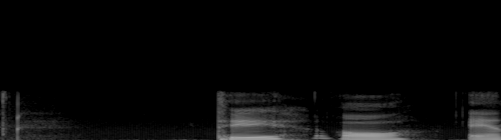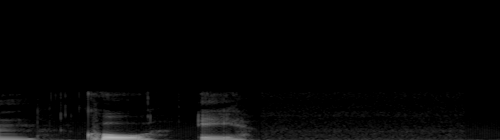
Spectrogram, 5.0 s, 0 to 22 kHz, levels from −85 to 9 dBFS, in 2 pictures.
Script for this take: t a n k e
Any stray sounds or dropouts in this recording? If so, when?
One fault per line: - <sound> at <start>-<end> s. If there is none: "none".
none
